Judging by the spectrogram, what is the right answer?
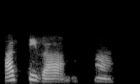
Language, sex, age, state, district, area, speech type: Sanskrit, female, 60+, Tamil Nadu, Thanjavur, urban, conversation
